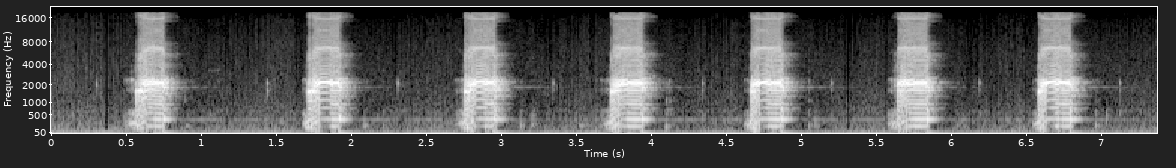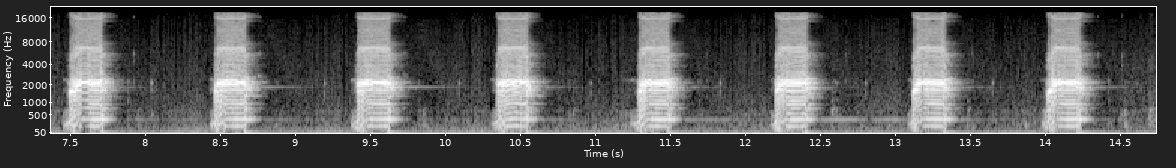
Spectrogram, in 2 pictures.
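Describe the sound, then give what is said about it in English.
A steady run of about fourteen identical quacks blown on a duck call, loud, evenly spaced roughly one per second, with no talking. “Once you get the quack down, you need to do a series of quacks, all sounding the same, starting with 3 and then moving on up to as many as 15 or so.”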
